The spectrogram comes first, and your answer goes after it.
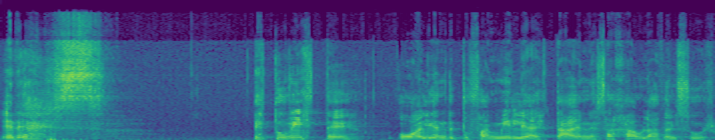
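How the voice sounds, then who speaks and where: Over noticeable background noise, a woman at medium pitch talks in a monotone, flat way at a fairly slow pace with long, frequent pauses. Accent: Chilean. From Chile. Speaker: city employee sharing immigrant story. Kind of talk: personal testimony speech.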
